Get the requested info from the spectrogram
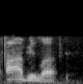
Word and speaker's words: Avila: I'm calling you Avila. That's your family's name. That's your dad's name. He said, yeah, man, that's how you're supposed to say my name.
